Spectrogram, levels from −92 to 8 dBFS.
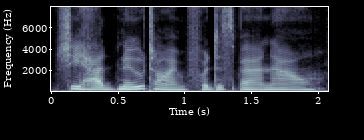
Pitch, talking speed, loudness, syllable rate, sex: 185 Hz, 200 wpm, -16 LUFS, 4.1 syllables/s, female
